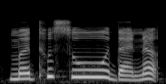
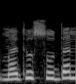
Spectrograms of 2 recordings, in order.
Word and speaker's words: মধুসূদন: আছে তপি ঘতপি মধুসূদন দন্তস নিচে দীর্ঘ উকার আছে তো এখানে দীর্ঘ উচ্চারণ করতে হবে সুদান বলা যাবে না মধুস সুদান বলা যাবে না কারণ ন এর নিচে কোন হসন্ত নেই সুদান পুরোটা বলতে হবে তাহলে কি হচ্ছে এত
